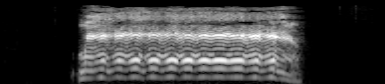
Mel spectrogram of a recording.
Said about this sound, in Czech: Ovečku, ta je hezká.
